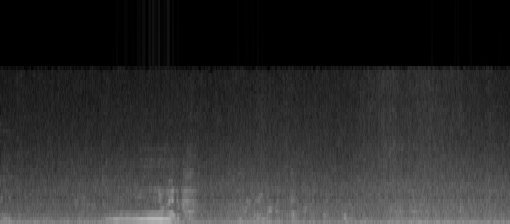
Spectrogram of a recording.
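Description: Ocean surf breaking and washing over the rocks of a jetty, with wind buffeting the microphone. About two seconds in, a person lets out a long, drawn-out cry that swells to the loudest moment and breaks off a second and a half later; faint voices follow.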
